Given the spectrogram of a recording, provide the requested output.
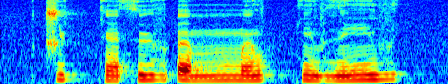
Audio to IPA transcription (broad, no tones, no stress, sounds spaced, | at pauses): t͡ʃ y kː ɛ̃ θ ʉ v ʔ ɜ mː ə̃ v kː ĩ v ð ĩ v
